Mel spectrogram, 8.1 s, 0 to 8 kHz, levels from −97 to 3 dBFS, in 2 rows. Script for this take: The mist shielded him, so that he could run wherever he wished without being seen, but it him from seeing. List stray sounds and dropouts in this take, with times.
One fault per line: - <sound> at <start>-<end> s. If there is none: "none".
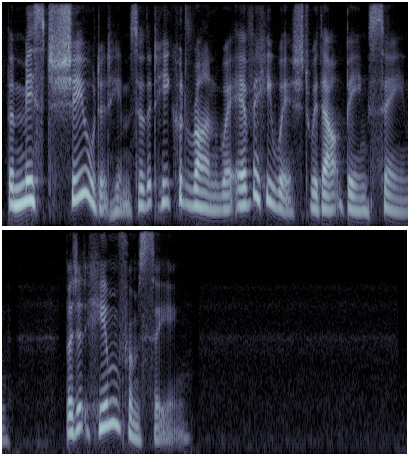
none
